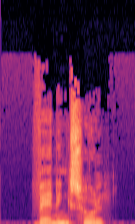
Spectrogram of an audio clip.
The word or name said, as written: vandingshul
